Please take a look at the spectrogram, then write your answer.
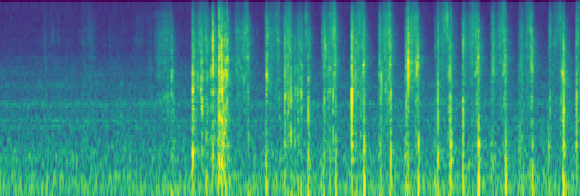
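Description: Tarot cards riffled and shuffled in crisp, rapid bursts that begin after a quiet opening and keep snapping steadily close to the listener, with no talking.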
